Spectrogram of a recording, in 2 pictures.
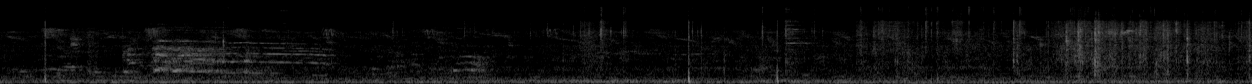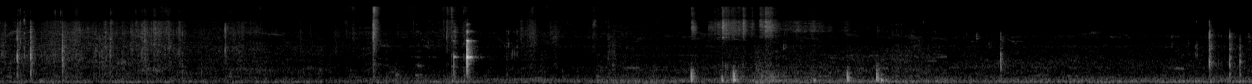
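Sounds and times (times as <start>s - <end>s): kindling rustling and crackling: 3.9s - 22.0s.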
